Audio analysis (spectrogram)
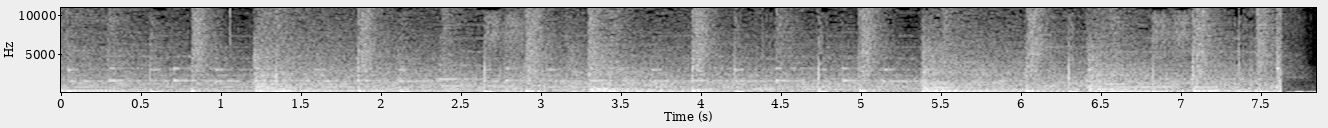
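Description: Sampled music from a song plays loud and full, a steady groove of punchy drum hits over bass and layered tones, with no talk over it.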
